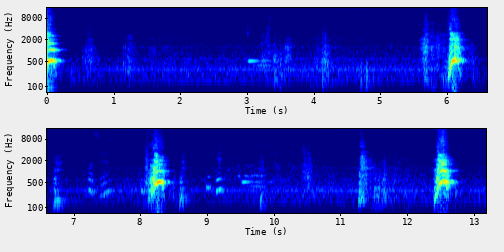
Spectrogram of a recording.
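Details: Excited pet Springer Spaniel reacting indoors to an Xbox disc tray opening and closing; sharp single barks spaced a couple of seconds apart, with quiet huffs and whines between and a man telling it to shush.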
